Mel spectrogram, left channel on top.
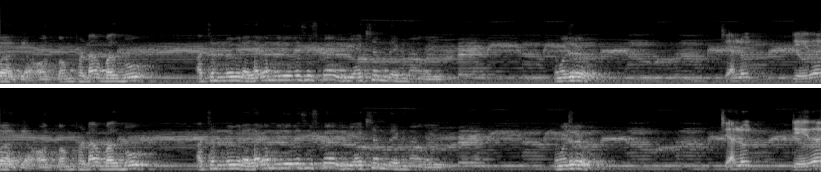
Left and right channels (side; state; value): left; noise; hum, 24 dB below the sound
